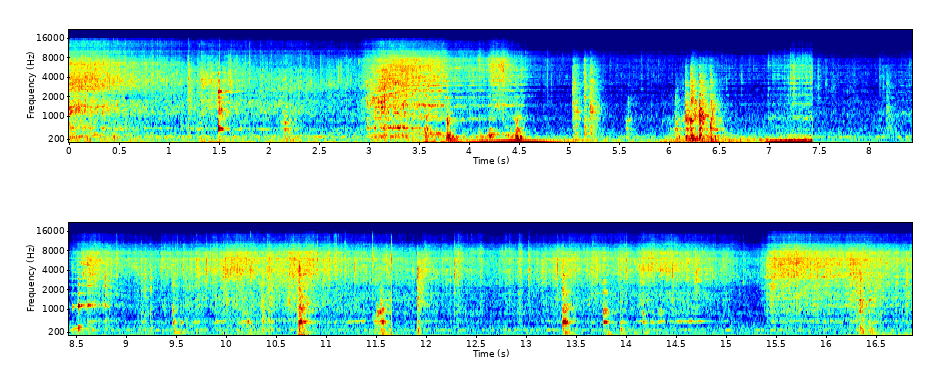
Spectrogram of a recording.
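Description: Breaded chicken breast frying in butter and olive oil in a pan, sizzling steadily; the sizzle drops for a few seconds about halfway, then comes back. Occasional light clicks of metal tongs and the pan lid.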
